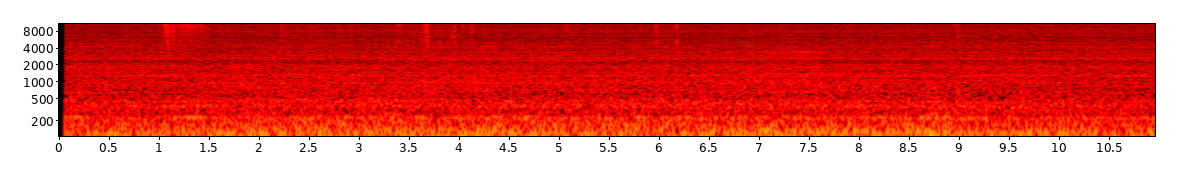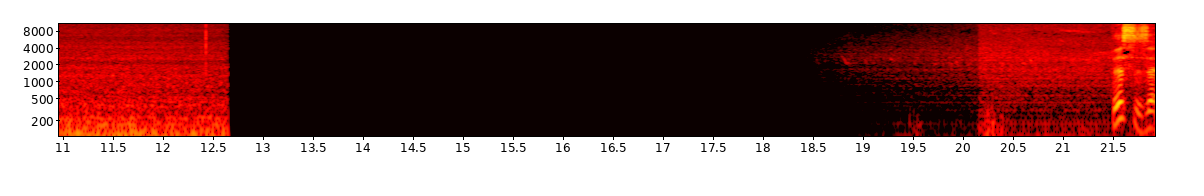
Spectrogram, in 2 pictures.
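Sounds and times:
car road noise in cabin: 0.1s - 12.7s.

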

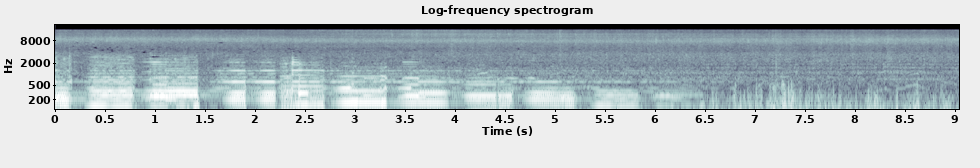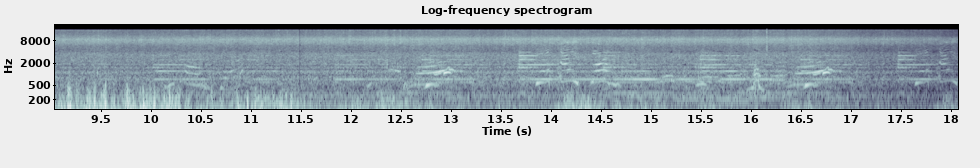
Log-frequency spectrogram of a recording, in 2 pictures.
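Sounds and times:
background music: 0.0s - 6.5s
fountain water splashing: 0.0s - 18.0s
faint voices: 12.2s - 18.0s.

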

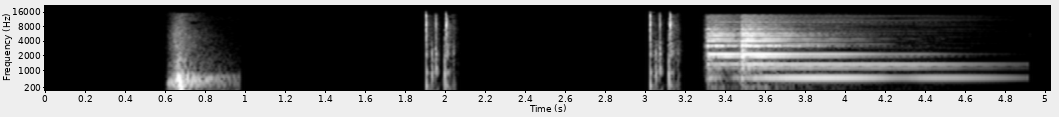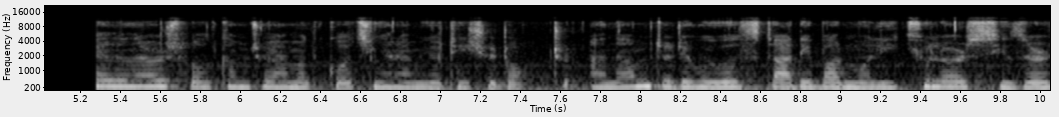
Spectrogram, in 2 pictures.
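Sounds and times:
notification bell ding: 3.3s - 4.9s.

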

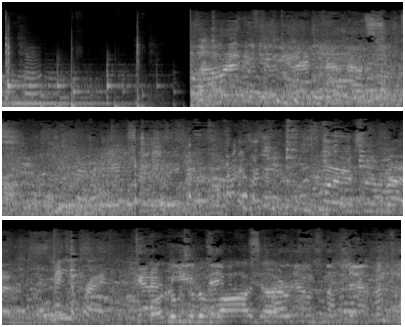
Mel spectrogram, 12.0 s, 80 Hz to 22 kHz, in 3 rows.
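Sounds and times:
people chattering: 1.9s - 12.0s.

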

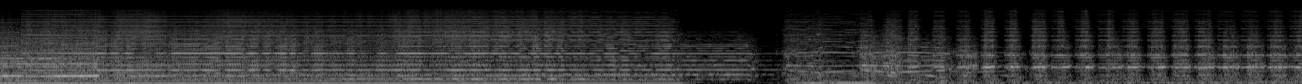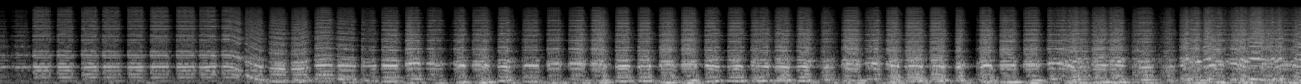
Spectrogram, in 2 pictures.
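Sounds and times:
layered drones and tones: 0.0s - 11.0s.

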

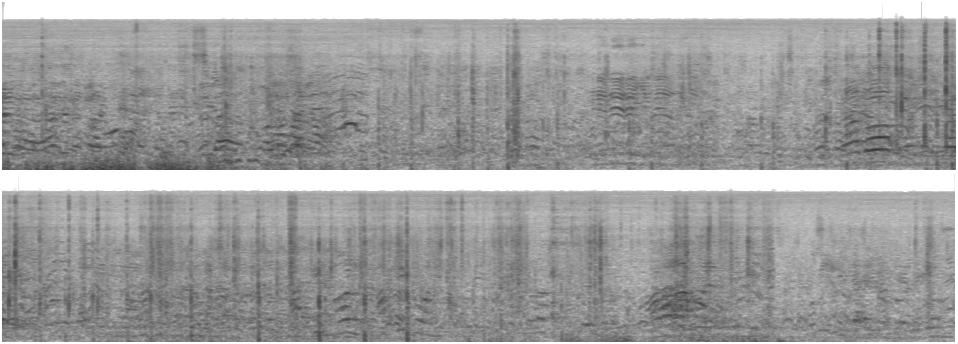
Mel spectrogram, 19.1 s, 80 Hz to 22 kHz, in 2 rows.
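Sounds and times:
players moving on court: 2.0s - 19.0s.

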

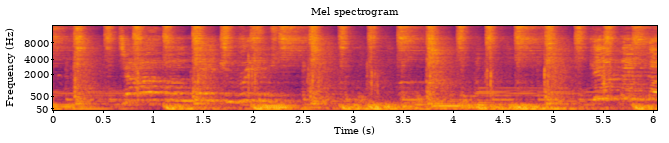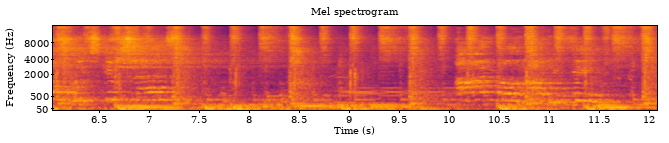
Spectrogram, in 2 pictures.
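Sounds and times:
drum beat: 0.0s - 12.0s
keyboards: 0.0s - 12.0s
live band playing: 0.0s - 12.0s
man singing: 0.5s - 2.8s, 5.2s - 7.6s, 9.9s - 12.0s.

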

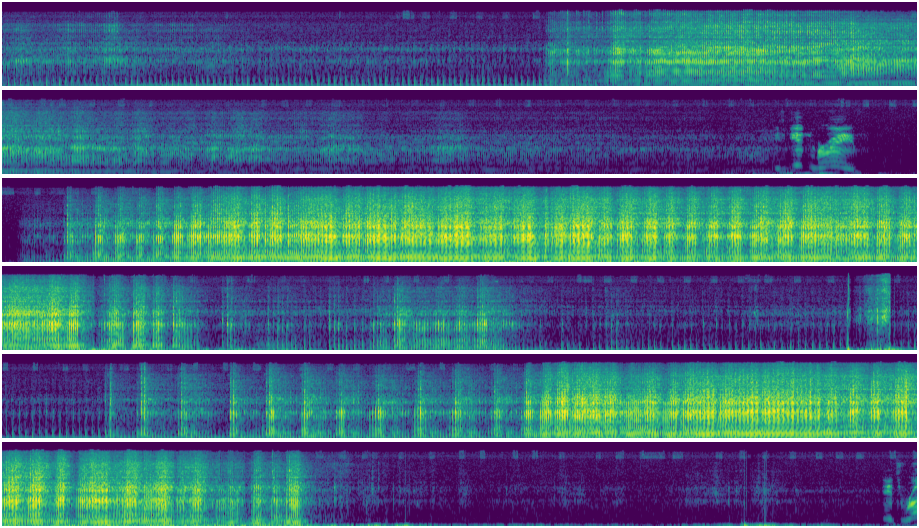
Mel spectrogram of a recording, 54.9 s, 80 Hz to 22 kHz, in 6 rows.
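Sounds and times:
atv engine revving: 0.0s - 17.6s, 18.4s - 49.9s.

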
